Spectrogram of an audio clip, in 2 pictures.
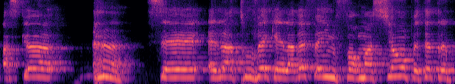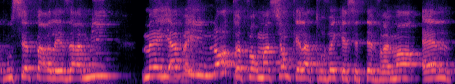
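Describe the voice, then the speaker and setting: A woman hosting an interview, introducing her guest in a slow, hesitant way and slipping into English now and then. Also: a little high, steady tone, fairly bright tone, echoey room. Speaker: interview host.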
